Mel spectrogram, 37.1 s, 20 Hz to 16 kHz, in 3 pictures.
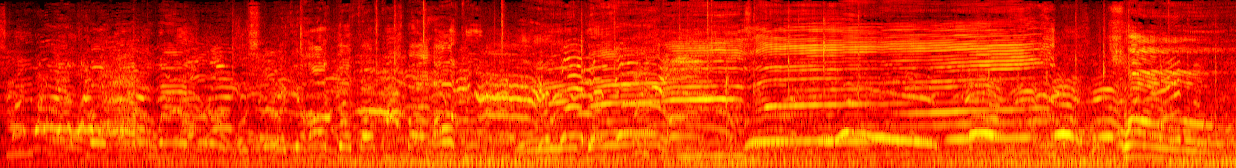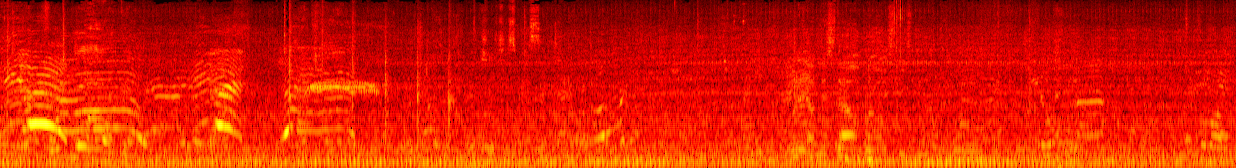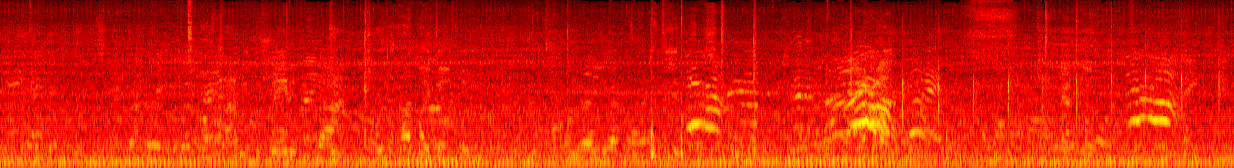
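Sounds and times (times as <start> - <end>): voices calling across field: 0.0 - 37.0.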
